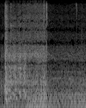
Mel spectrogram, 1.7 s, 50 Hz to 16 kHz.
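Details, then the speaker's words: 2005 Kia Picanto with an intermittent no-start caused by oxidised immobiliser antenna coil connector terminals, here during a working cycle when the lights come on. Short cranking, quick catch, even idle: a normal start. "see like now the lights come on and now i'll open the door again just to compare like would like it's going to crank and start now"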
